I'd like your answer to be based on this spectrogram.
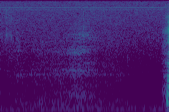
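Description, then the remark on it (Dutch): A quiet, faintly breathy stretch ends abruptly in one sharp, loud sneeze burst, cut off almost as soon as it starts. “gezondheid, gezondheid.”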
